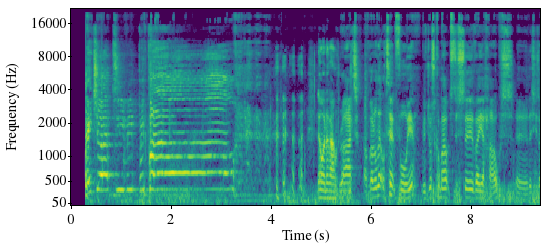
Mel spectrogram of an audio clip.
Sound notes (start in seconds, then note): 3.2 laughter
